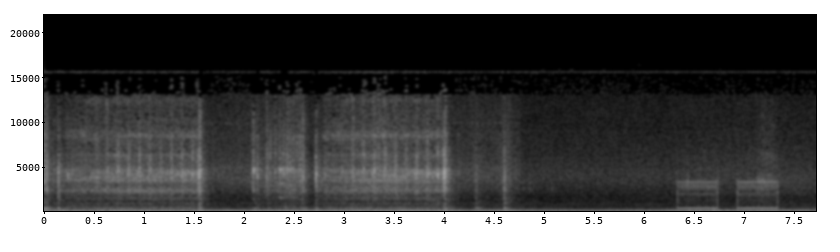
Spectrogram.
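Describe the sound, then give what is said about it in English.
A rotary telephone dial whirs and clicks back through several numbers, then a faint double ring tone sounds on the line. No one speaks. “What's the number? On the pad beside the phone.”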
